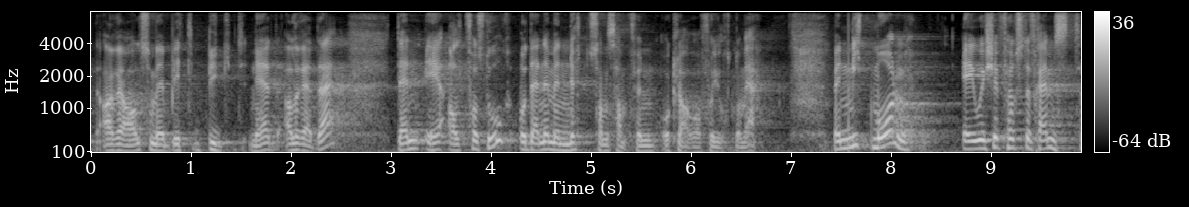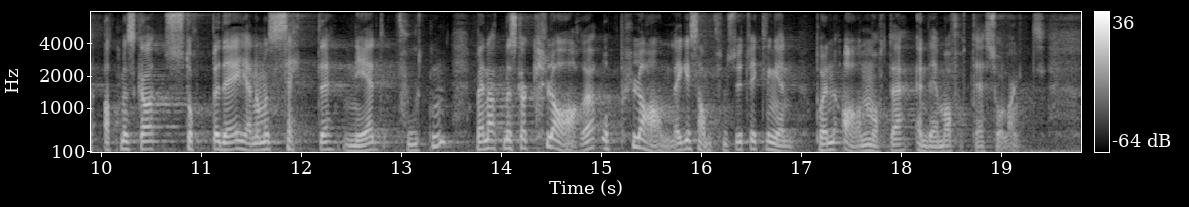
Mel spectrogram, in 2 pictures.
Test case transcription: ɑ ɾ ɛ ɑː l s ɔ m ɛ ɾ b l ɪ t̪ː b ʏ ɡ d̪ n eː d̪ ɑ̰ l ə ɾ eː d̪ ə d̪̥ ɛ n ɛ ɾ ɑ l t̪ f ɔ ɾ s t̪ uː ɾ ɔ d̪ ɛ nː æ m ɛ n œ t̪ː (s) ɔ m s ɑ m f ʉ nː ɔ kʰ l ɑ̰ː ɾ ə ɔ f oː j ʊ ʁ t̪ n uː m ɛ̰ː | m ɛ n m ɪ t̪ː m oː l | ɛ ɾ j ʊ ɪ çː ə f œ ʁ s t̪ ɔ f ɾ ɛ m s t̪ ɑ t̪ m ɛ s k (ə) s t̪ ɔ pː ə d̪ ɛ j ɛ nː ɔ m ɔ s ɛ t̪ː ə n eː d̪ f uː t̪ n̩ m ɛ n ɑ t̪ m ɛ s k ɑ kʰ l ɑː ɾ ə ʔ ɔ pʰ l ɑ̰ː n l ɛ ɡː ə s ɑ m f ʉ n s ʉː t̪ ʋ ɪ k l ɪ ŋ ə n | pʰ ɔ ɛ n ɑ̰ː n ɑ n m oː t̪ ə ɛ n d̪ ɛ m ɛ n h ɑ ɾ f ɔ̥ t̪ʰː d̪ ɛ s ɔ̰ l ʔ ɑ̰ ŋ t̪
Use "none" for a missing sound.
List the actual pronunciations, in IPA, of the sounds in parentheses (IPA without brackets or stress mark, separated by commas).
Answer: s, ɑ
